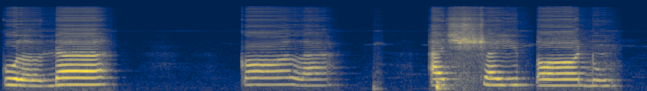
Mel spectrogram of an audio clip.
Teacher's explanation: Panjangnya hanya 1 alif atau 2 harokat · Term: Mad tabi'i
